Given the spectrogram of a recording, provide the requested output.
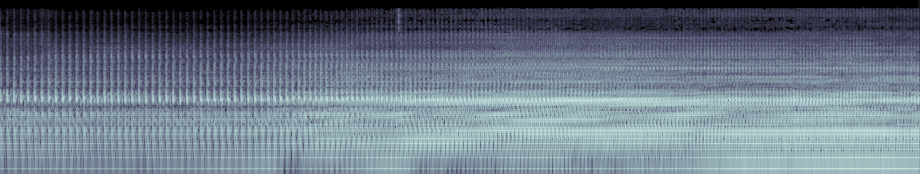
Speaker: so it's a small motor but it's very loud so that'll be perfect in a smaller cab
